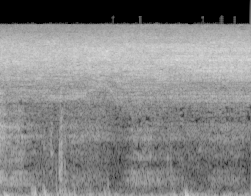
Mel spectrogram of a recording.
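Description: A rattlesnake inside a tool shed gives a continuous, close, sharp hissing rattle that holds steady throughout, with faint low rustling and bumps beneath.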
